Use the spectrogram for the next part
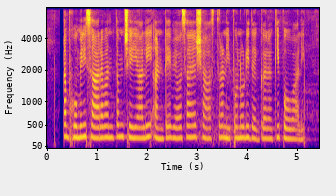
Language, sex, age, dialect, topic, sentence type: Telugu, female, 25-30, Telangana, agriculture, statement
